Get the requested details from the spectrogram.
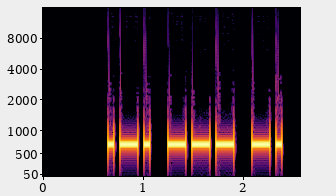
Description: Morse code, heard as a keyed tone, about 20 wpm, 700 Hz. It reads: RON
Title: USA Common Names - Max 4 Letters - 20wpm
